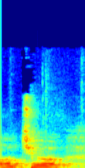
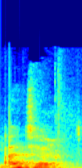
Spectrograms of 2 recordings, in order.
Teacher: jadi vokal a tetap diucapin a Enggak berubah jadi O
